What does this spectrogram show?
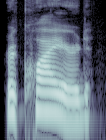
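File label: "required", American English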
